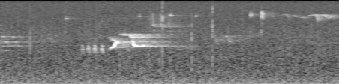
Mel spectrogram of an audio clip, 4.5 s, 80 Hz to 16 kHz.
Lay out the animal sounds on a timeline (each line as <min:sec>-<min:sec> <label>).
0:00.0-0:04.5 unknown mammal
0:01.0-0:02.4 Wood Thrush (Hylocichla mustelina)
0:02.7-0:04.5 Red-eyed Vireo (Vireo olivaceus)
0:03.7-0:04.5 Bay-breasted Warbler (Setophaga castanea)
